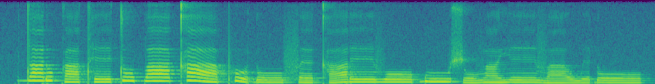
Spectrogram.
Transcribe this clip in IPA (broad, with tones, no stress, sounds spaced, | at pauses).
d a˦ ɾ ʊ˦ k a˨ tʰ eː˨ t o˦ b aː˦ kʰ aː˦˨ pʰ ʊ˦˨ ɗ oː˨ f ɛ˨ kʰ a˨˦ ɾ eː˦ v oː˦ ɓ uː˦ ʃ o˨ β ã˦ j eː˦ v aː˨ w ɪ˨ ɗ oː˦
